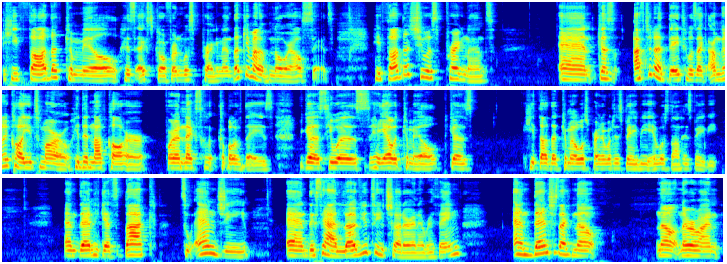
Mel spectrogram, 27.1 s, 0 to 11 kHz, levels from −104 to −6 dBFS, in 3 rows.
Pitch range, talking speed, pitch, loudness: 155-195 Hz, 215 wpm, 170 Hz, -27 LUFS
